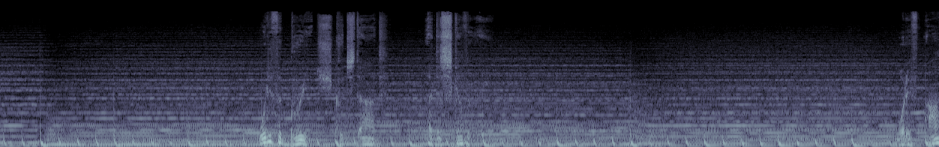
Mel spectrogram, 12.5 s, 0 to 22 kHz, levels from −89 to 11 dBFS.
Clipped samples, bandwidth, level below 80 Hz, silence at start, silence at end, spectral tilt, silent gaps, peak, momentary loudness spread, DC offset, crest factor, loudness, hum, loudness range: under 0.1%; 16 kHz; -34 dBFS; 0 s; 0 s; -5.5 dB/octave; none; -8 dBFS; 10 LU; under 0.1%; 20 dB; -29 LUFS; none; 6 LU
